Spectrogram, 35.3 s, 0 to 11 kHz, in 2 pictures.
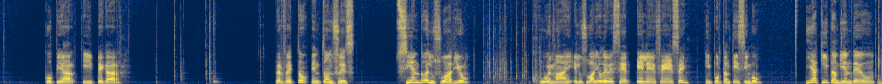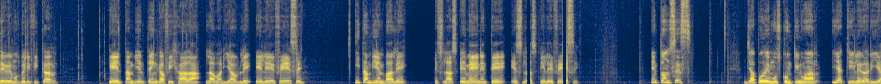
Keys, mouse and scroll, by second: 0.9 click, 1.3 right click, 2.3 click, 3.4 Right, 4.0 Return, 9.4-11.1 typing, 16.7-18.2 typing, 19.6-21.7 typing, 23.4 Return, 26.8-28.3 drag, 29.0 click, 34.8 click.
